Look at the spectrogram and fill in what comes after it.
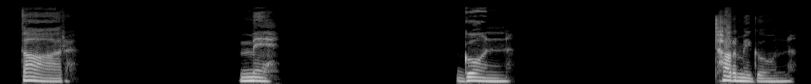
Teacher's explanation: Stress tar and keep migan soft.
